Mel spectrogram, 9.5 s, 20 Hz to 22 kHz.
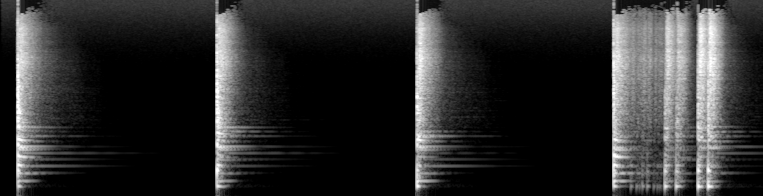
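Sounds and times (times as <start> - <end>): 
snare drum power center rim shot: 7.7 - 9.0.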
